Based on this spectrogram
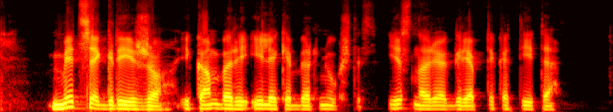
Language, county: Lithuanian, Kaunas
